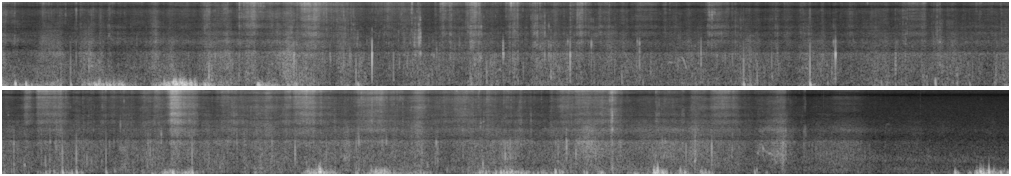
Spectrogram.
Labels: Are they playing football?
no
